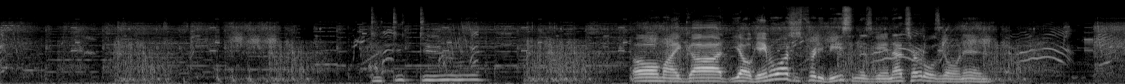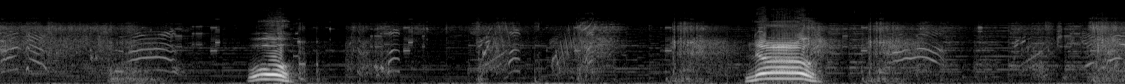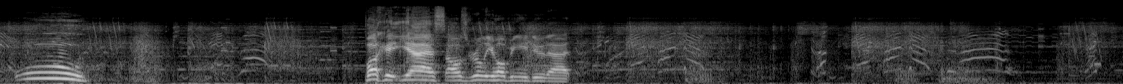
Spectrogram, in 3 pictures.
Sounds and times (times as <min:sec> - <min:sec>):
Music: 0:00.0 - 0:33.7
Speech: 0:03.7 - 0:04.9.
